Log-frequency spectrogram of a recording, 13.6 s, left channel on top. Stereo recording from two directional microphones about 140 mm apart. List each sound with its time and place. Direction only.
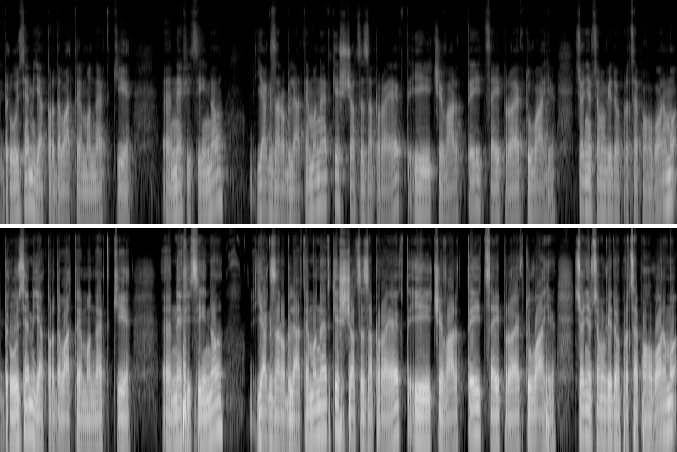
0.1 s speech: 60° right (ahead or behind); by 2.4 s 75° right (ahead or behind)
3.5 s speech: 60° right (ahead or behind)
